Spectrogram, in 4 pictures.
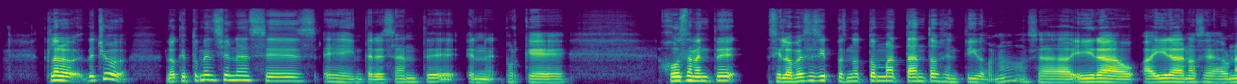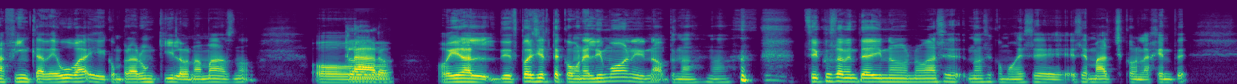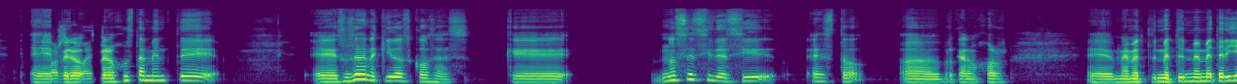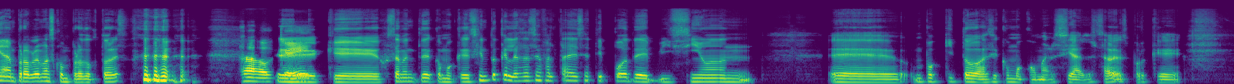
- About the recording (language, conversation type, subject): Spanish, podcast, ¿Qué opinas sobre comprar directo al productor?
- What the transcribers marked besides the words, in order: chuckle; chuckle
